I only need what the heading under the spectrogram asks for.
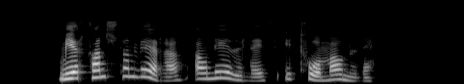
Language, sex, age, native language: Icelandic, female, 30-39, Icelandic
